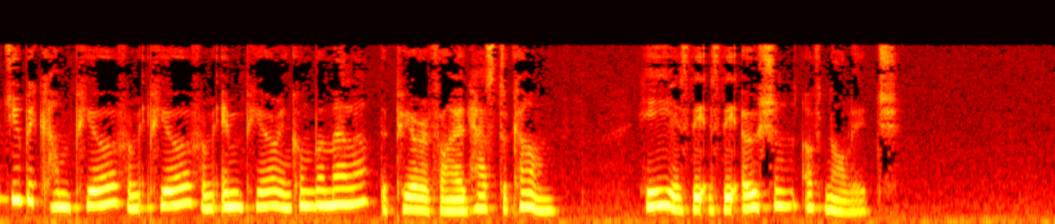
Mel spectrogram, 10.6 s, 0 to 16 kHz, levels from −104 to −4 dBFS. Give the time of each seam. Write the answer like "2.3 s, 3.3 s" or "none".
1.5 s, 2.9 s, 3.8 s, 4.7 s, 7.1 s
